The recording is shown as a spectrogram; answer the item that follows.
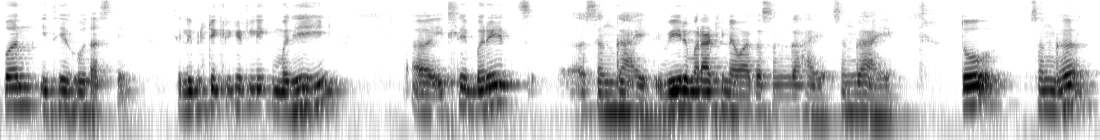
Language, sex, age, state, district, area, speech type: Marathi, male, 18-30, Maharashtra, Pune, urban, spontaneous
